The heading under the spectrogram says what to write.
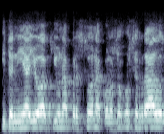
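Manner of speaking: normal talking voice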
